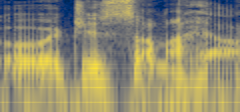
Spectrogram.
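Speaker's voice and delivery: put-on German accent, hushed, soft and breathy. Talking about cold Russia, attempting an impression, in a German accent. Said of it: "Oh no, that's German".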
